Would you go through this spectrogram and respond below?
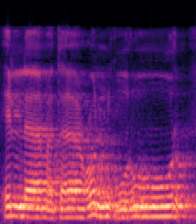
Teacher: لام ساکن پہ اظہار قمری، غین پر، را پر، اور را کو لمبا کریں گے وقفاً تو دوسری را بھی پر ہو جائے گی. · عین کو لام سے ملا دیں گے.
